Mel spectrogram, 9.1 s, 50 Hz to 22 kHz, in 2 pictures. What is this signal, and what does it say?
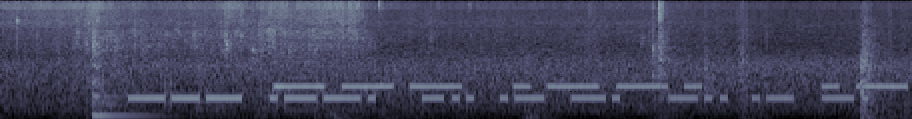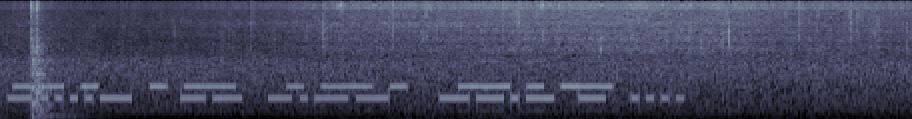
Morse code, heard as two keyed tones, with radio static and kitchen noise. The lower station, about 32 wpm, 760 Hz: OP DAN DAN - MY QTH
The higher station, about 14 wpm, 1160 Hz: OP PARK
